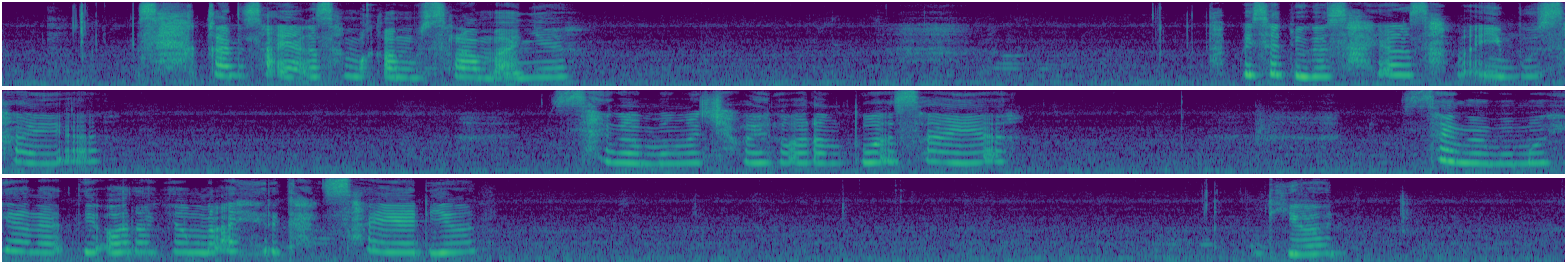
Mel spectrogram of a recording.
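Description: A young woman speaks tearfully and pleadingly, close by.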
